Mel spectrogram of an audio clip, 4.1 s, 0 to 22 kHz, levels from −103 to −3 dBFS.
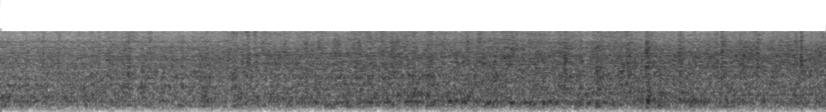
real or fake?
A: fake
